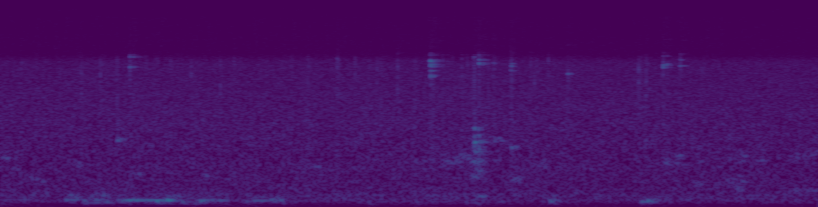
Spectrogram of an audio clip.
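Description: Near silence, with a few very faint clicks about a second in and around the middle.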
